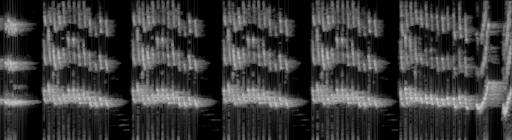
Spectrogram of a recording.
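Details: White-rumped shama (murai batu) singing full-fill competition material: rapid, high, buzzy trills repeated in phrases of about one second with short pauses, ending in a sharp whistled flourish.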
